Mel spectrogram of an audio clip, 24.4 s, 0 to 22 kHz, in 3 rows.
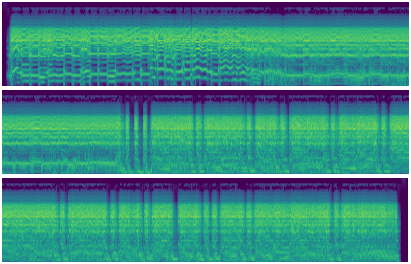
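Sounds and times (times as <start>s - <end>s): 
Gibson Les Paul electric guitar with Vox wah through Bogner Ecstasy amp and 412 cab: 0.1s - 24.3s.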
